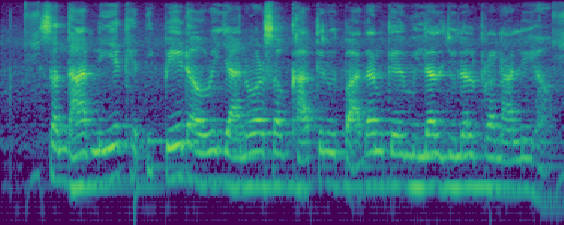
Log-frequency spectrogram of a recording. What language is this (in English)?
Bhojpuri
